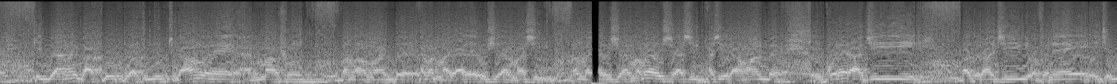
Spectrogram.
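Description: Speech with a stuck bit throughout: added noise persists even in pauses, unlike tape hiss, likely from a faulty converter line holding one data bit fixed. A Bluetooth dropout silences 5.91 to 5.99 s, about 69.7 ms lost, fitting three dropped packets; the sound resumes later rather than picking up where it stopped, as a likely wireless packet loss.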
